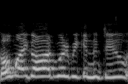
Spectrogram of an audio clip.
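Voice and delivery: high mock panic; hammed-up alarm at the crisis; panicky. Everybody at the start of covid, mock panic.

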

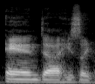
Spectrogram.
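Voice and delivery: normal talking voice

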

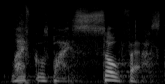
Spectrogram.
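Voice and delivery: slow reflective quote. Retold or imitated. Quotes great-grandma on deathbed.

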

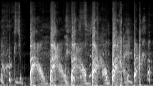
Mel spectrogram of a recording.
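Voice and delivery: punchy rapper ad lib chant; mock rapper ad lib. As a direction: mimic a rapper's ad lib bow bow. Imitating [name]'s ad lib.

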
